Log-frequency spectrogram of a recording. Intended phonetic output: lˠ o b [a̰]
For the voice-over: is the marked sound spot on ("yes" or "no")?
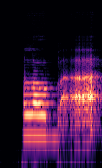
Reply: yes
